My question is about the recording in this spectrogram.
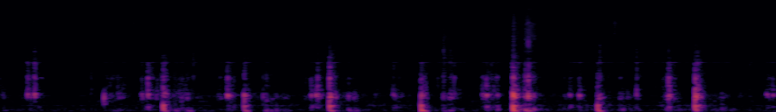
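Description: Cheese being grated by hand on a perforated metal grater: a run of short, faint scraping strokes, roughly two a second and a little uneven.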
